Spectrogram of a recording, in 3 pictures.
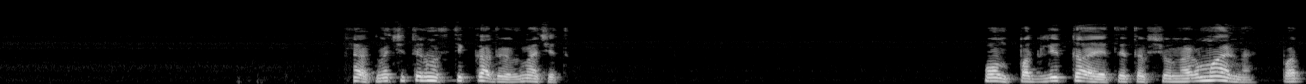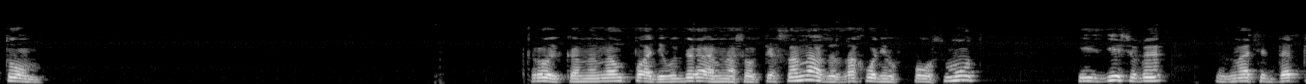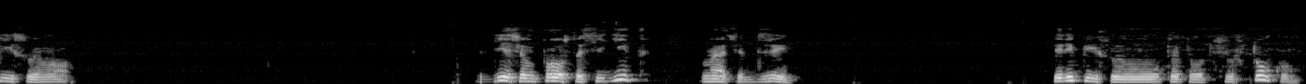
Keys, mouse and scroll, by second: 2.3 space, 3.9-17.6 drag, 18.3 KP_3, 21.4-22.6 drag, 25.2-30.8 drag, 32.2 click, 33.8-34.8 drag, 38.6 r.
